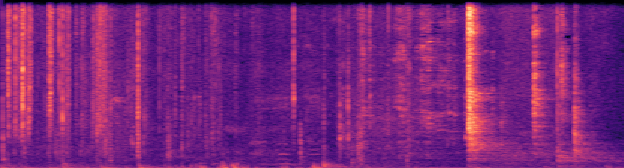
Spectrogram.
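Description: Scattered clicks, rattles and knocks of handling, with one sharp knock about three seconds in.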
